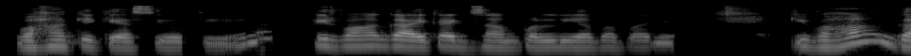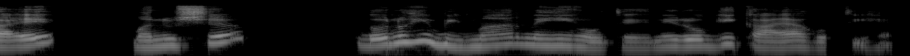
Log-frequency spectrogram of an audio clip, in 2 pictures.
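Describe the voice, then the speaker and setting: Woman, spiritual class teacher, rhetorical questions, tag questions, mid-pitched voice, dry close sound, video call. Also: a little mellow, dry recording. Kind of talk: spiritual discourse.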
